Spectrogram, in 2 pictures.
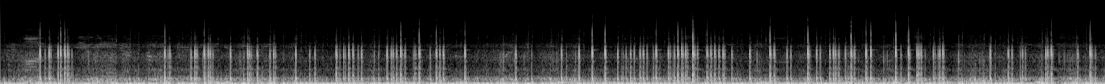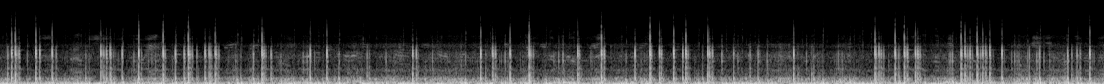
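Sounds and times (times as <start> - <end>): loud flight deck drone: 0.0 - 22.0
rattles and knocks: 1.6 - 22.0.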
